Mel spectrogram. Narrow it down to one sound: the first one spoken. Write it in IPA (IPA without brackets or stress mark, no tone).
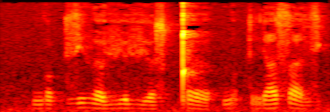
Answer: w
